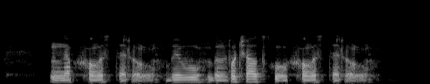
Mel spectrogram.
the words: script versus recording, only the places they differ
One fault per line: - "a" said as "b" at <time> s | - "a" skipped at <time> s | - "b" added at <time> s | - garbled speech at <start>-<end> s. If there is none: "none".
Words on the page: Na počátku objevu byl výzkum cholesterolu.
- "počátku" said as "cholesterolu" at 0.7 s
- "výzkum" said as "počátku" at 2.2 s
